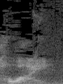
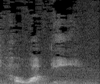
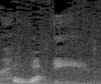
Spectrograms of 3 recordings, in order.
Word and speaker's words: Hawaii: It's not Hawaii. It's Hawaii. To say it properly, you've got to put a pause there. Hawaii.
